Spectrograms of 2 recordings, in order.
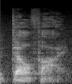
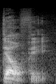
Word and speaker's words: Delphi: made their way to Delphi or Delfy either way you would pronounce it and upon sacking it's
